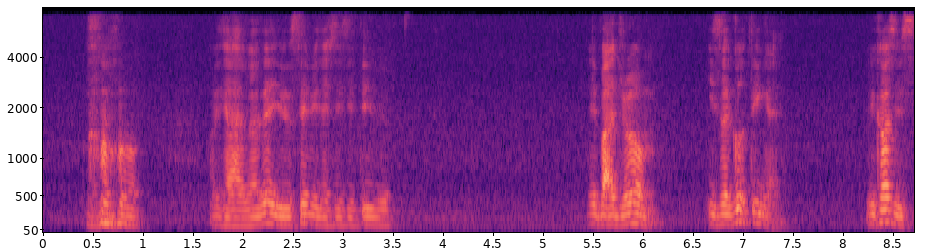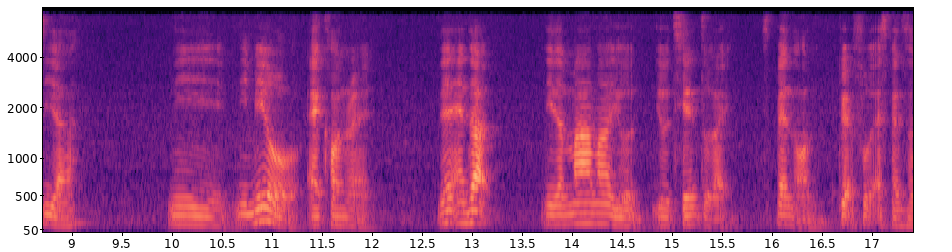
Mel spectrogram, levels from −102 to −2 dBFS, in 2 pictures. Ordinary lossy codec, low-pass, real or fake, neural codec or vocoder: none; 7.2 kHz; real; none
